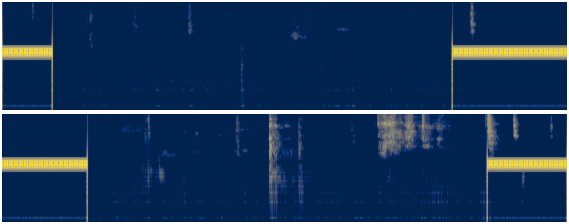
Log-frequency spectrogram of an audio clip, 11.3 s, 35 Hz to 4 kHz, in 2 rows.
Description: Ringback tone (North America), 440 + 480 Hz.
